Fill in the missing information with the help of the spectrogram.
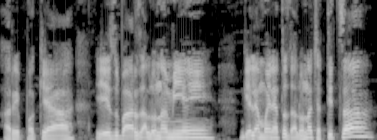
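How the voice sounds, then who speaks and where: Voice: medium pitch, lively intonation, a little fast, sharp tone. A performer voicing a glum, self-pitying village man of thirty-six in a comic cartoon, grumbling in colloquial Varhadi Marathi from Vidarbha. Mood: dejected. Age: 30s. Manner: colloquial, grumbling, rhetorical questions.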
